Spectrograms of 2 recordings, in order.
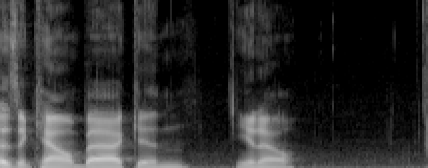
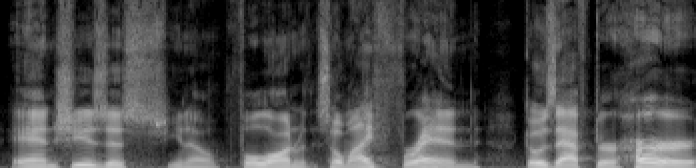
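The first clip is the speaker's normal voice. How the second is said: ordinary talk, nothing marked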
